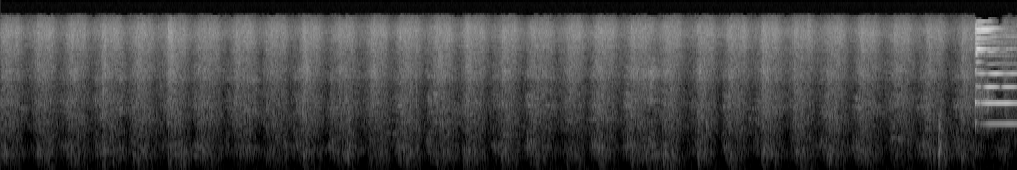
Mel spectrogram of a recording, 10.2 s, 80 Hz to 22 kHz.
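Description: Light footfalls of jogging in place on a carpeted floor, an even patter of about three to four steps a second. Near the end an electronic interval-timer beep sets in, marking the end of the 30-second interval.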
